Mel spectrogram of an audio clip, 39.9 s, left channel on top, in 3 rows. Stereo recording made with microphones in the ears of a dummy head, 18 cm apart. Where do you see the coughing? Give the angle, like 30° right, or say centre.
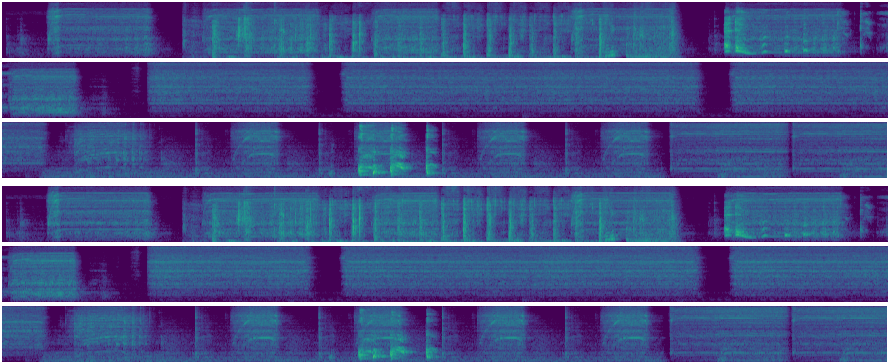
40° left.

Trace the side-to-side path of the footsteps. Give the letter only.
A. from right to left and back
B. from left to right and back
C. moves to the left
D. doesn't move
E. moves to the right
B.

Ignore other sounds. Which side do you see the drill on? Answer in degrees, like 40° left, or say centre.
20° right.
